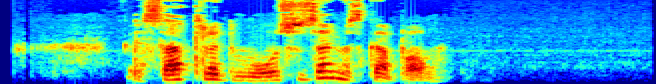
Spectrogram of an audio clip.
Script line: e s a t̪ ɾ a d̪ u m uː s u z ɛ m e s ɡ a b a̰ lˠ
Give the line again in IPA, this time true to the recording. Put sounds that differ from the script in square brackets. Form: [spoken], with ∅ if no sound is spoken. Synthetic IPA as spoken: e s a t̪ ɾ a d̪ u m uː s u z ɛ m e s ɡ a b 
